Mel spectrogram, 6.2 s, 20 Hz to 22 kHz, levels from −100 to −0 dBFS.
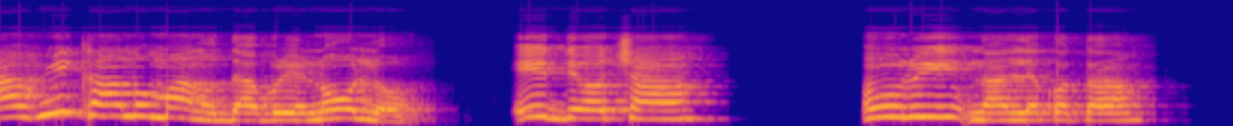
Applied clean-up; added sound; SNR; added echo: none; none; none; none.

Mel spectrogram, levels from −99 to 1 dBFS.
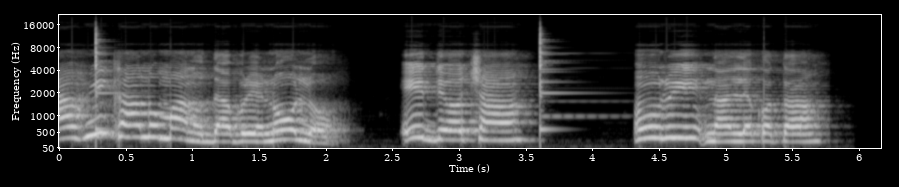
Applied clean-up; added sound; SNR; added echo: none; Dishes, pots, and pans; 16 dB; none.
